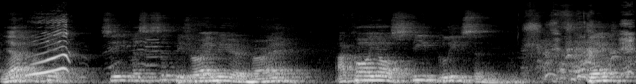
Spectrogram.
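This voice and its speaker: A man's high-pitched voice at a fairly slow pace, with ordinary pitch variation, noticeable background noise and audible room echo. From Louisiana, Houma, Terrebonne Parish. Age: 40s. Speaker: comedian. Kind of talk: stand-up. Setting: stage with audience. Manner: animated.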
